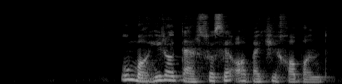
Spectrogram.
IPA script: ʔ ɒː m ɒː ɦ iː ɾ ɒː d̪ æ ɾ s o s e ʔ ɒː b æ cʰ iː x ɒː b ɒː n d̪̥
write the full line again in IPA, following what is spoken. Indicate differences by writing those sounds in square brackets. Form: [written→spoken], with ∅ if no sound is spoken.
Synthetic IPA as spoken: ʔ [ɒː→uː] m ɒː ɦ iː ɾ ɒː d̪ æ ɾ s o s e ʔ ɒː b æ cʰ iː x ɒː b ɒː n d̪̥

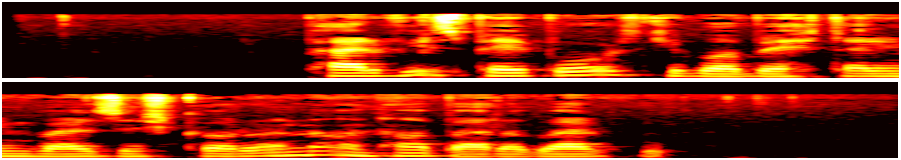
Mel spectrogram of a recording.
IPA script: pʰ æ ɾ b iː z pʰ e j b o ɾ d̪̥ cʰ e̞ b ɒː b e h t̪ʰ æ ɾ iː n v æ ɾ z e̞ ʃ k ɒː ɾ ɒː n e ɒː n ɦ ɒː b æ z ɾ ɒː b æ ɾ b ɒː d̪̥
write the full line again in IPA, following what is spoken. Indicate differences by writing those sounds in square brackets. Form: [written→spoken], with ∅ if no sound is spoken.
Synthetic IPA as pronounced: pʰ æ ɾ [b→v] iː z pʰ e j b o ɾ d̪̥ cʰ e̞ b ɒː b e h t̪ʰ æ ɾ iː n v æ ɾ z e̞ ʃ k ɒː ɾ ɒː n e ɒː n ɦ ɒː b æ [z→∅] ɾ ɒː b æ ɾ b [ɒː→uː] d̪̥

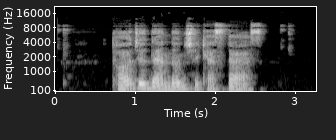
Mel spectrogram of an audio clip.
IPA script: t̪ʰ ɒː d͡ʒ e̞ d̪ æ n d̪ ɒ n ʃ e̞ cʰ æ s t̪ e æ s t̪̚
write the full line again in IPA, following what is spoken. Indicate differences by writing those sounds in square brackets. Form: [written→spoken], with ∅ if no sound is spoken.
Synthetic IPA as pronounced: t̪ʰ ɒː d͡ʒ e̞ d̪ æ n d̪ ɒ n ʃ e̞ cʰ æ s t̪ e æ s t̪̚

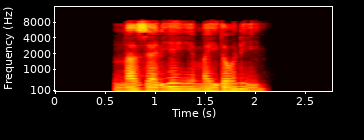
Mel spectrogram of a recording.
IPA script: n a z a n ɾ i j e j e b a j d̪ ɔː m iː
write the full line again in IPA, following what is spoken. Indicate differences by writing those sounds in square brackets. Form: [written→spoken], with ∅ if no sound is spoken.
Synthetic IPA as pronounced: n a z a [n→∅] ɾ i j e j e [b→m] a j d̪ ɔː [m→n] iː

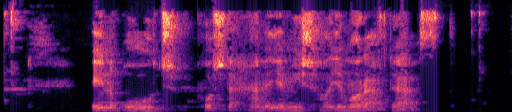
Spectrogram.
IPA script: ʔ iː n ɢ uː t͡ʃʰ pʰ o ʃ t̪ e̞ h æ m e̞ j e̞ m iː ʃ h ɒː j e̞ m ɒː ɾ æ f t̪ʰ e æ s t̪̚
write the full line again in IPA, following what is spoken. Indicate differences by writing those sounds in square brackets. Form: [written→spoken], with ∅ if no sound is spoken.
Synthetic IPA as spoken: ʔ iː n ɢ uː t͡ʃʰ pʰ o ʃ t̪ e̞ h æ m e̞ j e̞ m iː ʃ h ɒː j e̞ m ɒː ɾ æ f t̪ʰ e æ s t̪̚

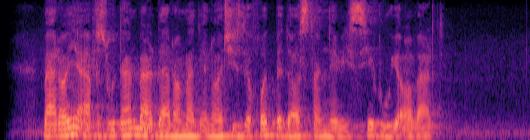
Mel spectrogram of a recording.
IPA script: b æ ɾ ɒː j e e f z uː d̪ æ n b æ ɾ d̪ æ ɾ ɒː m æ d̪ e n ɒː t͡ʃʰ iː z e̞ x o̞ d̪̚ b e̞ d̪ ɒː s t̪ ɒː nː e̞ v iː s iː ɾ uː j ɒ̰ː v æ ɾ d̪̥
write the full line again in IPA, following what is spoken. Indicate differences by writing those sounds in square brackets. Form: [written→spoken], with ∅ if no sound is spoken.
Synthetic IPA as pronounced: b æ ɾ ɒː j e [e→æ] f z uː d̪ æ n b æ ɾ d̪ æ ɾ ɒː m æ d̪ e n ɒː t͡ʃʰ iː z e̞ x o̞ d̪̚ b e̞ d̪ ɒː s t̪ ɒː nː e̞ v iː s iː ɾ uː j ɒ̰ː v æ ɾ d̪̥

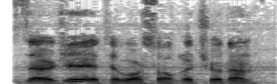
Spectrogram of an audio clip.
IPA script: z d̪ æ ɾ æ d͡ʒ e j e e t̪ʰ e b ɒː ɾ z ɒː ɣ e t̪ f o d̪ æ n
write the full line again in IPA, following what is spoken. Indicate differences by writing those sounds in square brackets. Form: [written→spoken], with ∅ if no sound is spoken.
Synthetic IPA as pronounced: z d̪ æ ɾ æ d͡ʒ e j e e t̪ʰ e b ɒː ɾ [z→s] ɒː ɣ e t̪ [f→ʃ] o d̪ æ n

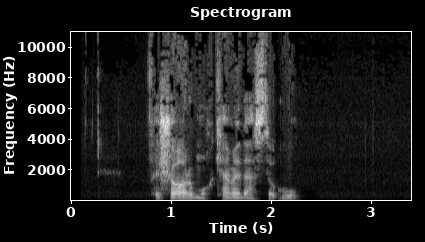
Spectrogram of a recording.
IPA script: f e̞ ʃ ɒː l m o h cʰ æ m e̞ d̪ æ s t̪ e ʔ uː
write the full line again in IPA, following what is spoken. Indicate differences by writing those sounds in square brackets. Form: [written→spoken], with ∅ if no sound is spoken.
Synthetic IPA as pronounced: f e̞ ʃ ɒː [l→ɾ] m o h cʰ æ m e̞ d̪ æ s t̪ e ʔ uː

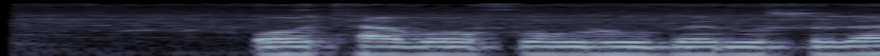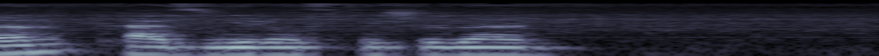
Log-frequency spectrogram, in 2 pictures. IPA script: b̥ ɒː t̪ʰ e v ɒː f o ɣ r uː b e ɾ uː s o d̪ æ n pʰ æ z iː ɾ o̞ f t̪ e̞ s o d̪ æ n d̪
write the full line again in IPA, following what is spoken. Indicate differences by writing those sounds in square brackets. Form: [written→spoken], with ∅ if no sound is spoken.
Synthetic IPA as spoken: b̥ ɒː t̪ʰ [e→æ] v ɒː f o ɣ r uː b e ɾ uː [s→ʃ] o d̪ æ n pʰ æ z iː ɾ o̞ f t̪ e̞ [s→ʃ] o d̪ æ n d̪

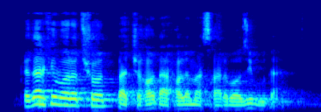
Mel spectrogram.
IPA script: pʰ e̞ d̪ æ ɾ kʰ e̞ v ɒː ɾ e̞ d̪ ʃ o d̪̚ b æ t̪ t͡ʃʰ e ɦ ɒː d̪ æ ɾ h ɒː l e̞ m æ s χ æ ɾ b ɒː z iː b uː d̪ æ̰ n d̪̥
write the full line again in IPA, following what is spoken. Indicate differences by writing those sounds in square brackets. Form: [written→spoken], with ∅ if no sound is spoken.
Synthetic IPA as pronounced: pʰ e̞ d̪ æ ɾ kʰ e̞ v ɒː ɾ e̞ d̪ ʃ o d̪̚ b æ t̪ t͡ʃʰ e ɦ ɒː d̪ æ ɾ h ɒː l e̞ m æ s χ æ ɾ b ɒː z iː b uː d̪ æ̰ n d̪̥

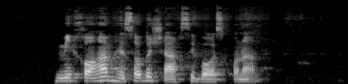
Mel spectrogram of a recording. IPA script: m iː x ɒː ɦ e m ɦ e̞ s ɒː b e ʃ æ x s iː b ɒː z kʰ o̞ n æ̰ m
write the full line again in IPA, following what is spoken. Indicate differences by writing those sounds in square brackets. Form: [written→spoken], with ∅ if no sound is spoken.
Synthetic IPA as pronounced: m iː x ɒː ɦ [e→æ] m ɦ e̞ s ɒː b e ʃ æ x s iː b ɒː z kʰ o̞ n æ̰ m

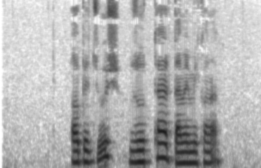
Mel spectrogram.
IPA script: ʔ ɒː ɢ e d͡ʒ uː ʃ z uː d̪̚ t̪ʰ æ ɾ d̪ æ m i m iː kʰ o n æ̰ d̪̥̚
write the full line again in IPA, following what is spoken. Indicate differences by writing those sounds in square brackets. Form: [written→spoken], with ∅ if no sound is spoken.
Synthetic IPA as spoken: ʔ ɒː [ɢ→b] e d͡ʒ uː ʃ z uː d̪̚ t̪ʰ æ ɾ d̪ æ m [i→e] m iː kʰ o n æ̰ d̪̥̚

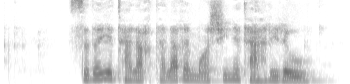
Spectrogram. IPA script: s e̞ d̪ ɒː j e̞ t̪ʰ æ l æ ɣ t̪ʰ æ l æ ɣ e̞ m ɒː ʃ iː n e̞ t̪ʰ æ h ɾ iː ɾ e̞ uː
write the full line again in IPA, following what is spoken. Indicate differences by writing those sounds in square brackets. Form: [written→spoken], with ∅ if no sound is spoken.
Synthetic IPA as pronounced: s e̞ d̪ ɒː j e̞ t̪ʰ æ l æ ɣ t̪ʰ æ l æ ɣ e̞ m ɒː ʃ iː n e̞ t̪ʰ æ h ɾ iː ɾ e̞ uː

